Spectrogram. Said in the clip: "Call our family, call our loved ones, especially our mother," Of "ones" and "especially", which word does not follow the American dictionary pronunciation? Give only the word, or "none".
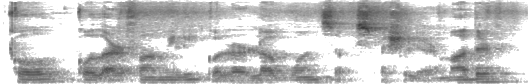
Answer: ones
